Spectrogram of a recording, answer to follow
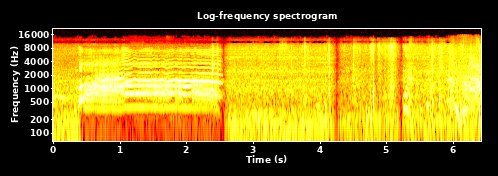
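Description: A person screaming: one long, high, held scream starts about half a second in and breaks off after about two seconds. It is followed by a stretch of noise with scattered knocks.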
